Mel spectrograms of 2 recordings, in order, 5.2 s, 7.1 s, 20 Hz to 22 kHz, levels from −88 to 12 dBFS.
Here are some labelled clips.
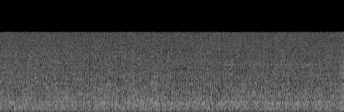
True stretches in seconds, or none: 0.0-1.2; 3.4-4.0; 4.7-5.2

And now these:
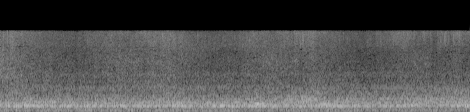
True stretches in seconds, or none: 0.6-1.1; 3.2-7.1

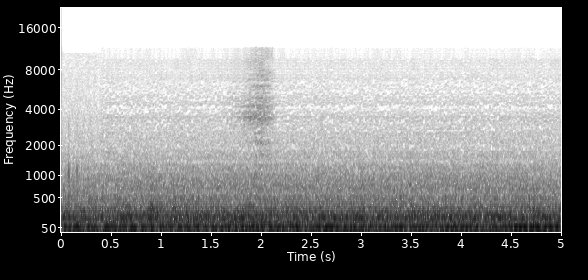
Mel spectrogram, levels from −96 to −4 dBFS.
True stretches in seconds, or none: 0.0-5.0

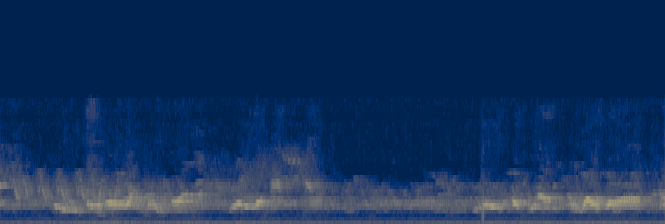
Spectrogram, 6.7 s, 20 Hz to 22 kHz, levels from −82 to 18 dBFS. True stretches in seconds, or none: 0.0-1.6; 2.3-6.7

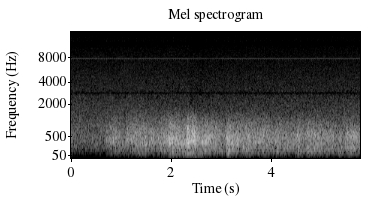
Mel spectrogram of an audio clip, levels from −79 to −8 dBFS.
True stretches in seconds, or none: 0.0-0.5; 1.4-5.8

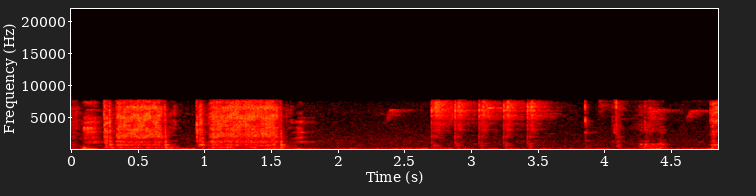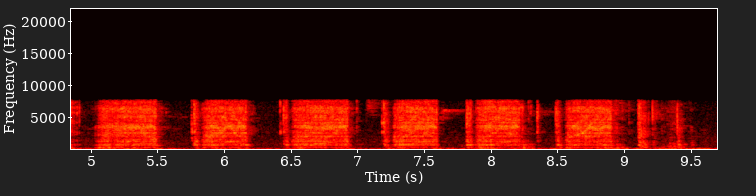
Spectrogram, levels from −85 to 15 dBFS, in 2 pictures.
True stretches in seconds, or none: 0.0-9.7

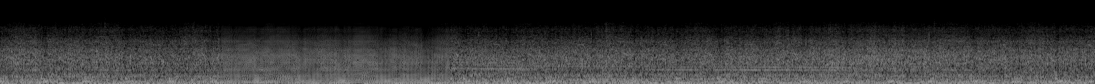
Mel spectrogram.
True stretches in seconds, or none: 0.0-2.2; 4.5-11.0

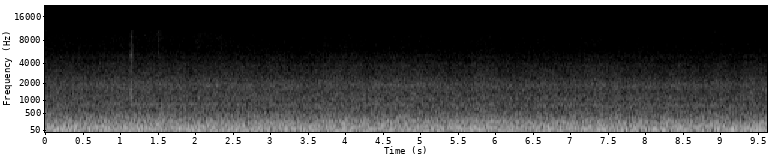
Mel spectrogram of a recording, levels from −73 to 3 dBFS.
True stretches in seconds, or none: 2.1-3.0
